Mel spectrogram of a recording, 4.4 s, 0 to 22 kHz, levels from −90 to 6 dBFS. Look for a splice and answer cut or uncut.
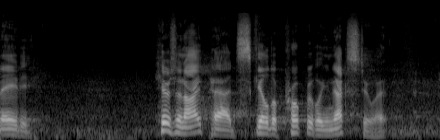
uncut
